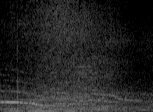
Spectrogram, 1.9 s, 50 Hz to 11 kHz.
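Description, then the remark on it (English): A racing car engine revs loudly during a car race as car number 50 overtakes, its high whine dropping in pitch as it roars past, then the steady engine drone fades slightly over two seconds. “She's overtaken again as out of nowhere a car numbered 50 puts her back into third place.”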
